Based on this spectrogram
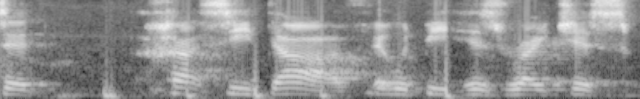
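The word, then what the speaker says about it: חֲסִידָו: So typically we would have kamatz yud vav when we want to pronounce av, chasidav. But the verse eliminates the kamatz and the yud. That's what I want you guys to take note of, that we pronounce it chasidav even though the yud is eliminated.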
